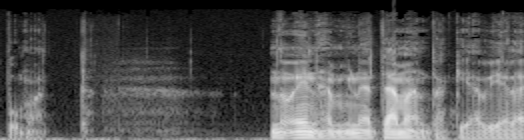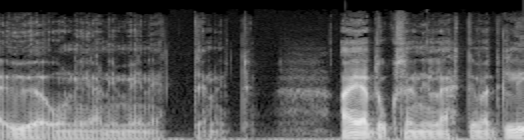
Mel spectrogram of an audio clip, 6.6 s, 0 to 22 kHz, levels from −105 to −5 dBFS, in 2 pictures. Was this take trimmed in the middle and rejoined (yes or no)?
no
